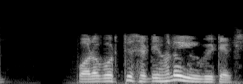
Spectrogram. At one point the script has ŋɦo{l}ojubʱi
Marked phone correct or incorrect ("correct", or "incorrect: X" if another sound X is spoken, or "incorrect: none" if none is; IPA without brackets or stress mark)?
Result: correct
